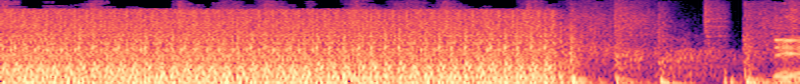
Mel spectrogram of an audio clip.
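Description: Machine-gun sound effect in a DJ jingle: a dense, rapid-fire burst lasting nearly three seconds that cuts off abruptly.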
